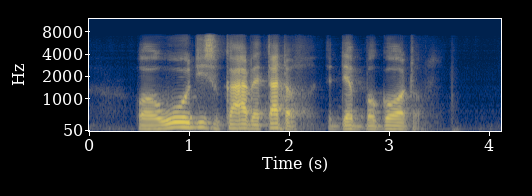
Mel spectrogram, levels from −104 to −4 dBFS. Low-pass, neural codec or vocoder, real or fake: 7.2 kHz; codec, 16 kHz, 0.7 kbps, FocalCodec; fake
